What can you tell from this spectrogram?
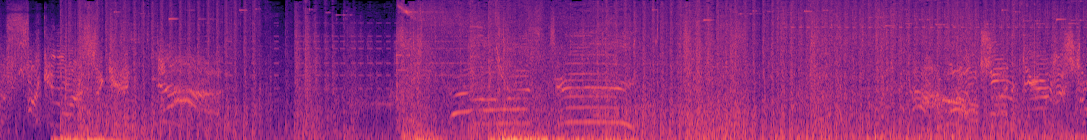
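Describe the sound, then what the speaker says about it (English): Gunfire in Grand Theft Auto V crackles in rapid bursts and sustained volleys, loud and close, with people talking over it. "Is that shooting?"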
